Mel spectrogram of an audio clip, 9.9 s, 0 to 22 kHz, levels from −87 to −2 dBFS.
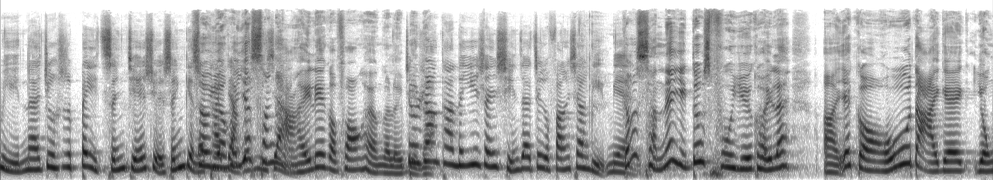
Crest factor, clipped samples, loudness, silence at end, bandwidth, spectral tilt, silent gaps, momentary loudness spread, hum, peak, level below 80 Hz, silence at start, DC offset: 14 dB; under 0.1%; -17 LUFS; 0 s; 18 kHz; -4 dB/octave; none; 5 LU; none; -2 dBFS; -56 dBFS; 0 s; under 0.1%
